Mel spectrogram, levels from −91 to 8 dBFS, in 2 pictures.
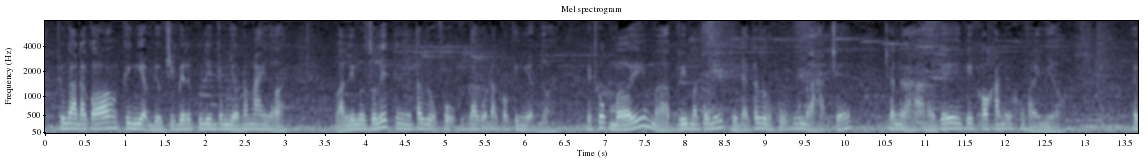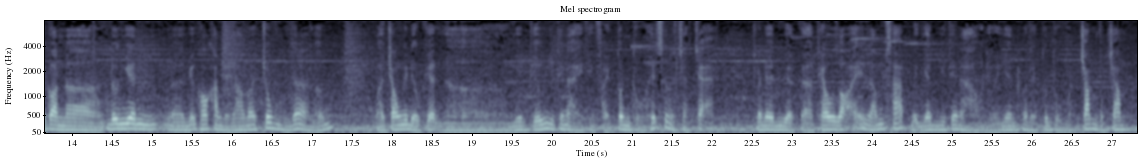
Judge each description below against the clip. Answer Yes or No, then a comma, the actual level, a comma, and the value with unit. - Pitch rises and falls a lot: No, average, 4.0 semitones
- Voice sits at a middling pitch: No, low, 120 Hz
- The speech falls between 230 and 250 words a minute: Yes, average, 240 wpm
